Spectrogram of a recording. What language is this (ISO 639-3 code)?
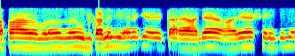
mal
